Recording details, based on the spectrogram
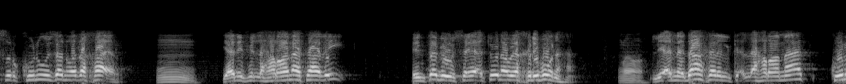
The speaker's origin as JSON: {"language": "Arabic", "country": "Yemen", "said": "وعندنا في اليمن"}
